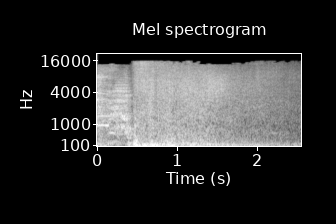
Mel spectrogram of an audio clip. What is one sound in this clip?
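Explosions boom across water.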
